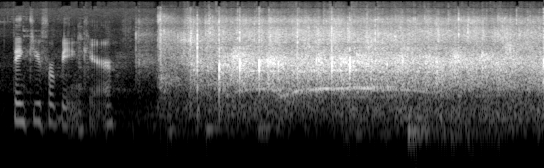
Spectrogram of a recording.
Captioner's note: applause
